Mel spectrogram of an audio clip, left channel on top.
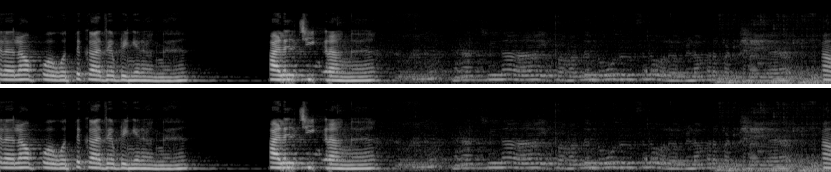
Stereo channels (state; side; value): identical; both; correlation 1.00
